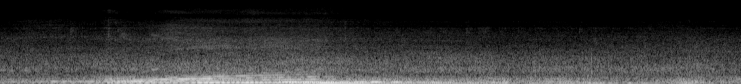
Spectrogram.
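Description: Cars pull in at a roadside stop near gardens, one engine rising in pitch as it approaches and then fading, with steady low traffic rumble continuing, moderately loud and no voices.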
